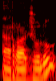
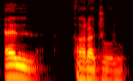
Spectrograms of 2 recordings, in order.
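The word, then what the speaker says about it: الرجل: Ici, vous voyez, ar-rajulu, il est écrit, mais on ne le prononce pas. On ne dit pas el-rajulu. Le lem n'est pas prononcé. On dit ar-rajulu.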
